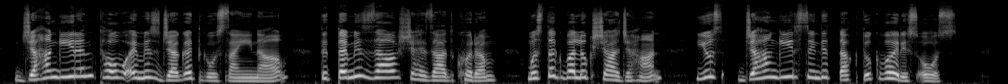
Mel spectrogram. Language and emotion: Kashmiri, neutral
